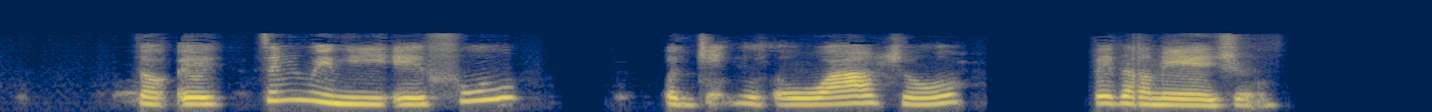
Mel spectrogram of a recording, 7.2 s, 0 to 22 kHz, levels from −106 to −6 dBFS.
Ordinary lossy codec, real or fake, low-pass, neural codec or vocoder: MP3, 48 kbps; fake; 7.2 kHz; codec, 16 kHz, 0.5 kbps, FunCodec, trained on Chinese and English, 25 frames a second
